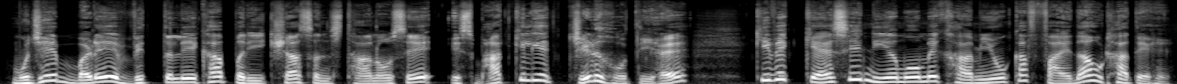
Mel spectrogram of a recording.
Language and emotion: Hindi, disgusted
